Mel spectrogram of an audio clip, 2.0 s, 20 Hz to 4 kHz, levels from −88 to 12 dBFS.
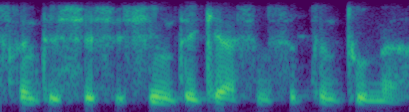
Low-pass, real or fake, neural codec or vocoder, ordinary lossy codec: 3.6 kHz; real; none; Opus, 24 kbps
